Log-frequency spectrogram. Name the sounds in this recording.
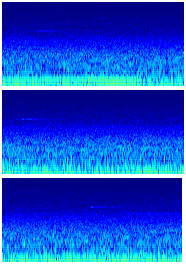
Blue Jay, American Crow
